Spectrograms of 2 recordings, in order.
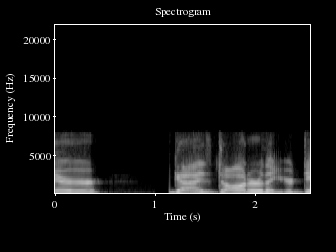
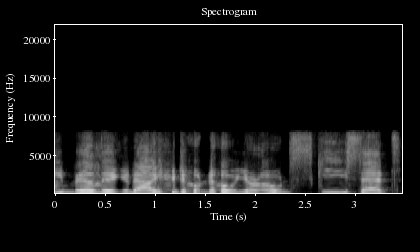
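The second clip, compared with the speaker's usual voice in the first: hammed-up outraged girlfriend, pitched way up; mock scolding; 10 semitones higher than usual. Girlfriend telling off her boyfriend, mock scolding.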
